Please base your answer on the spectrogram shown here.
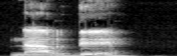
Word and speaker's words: نرده: See how the e in istakh and he in narde are different? Narde is more intense compared to istakh, that the e is more like an s, more like the narde, narde.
